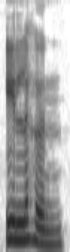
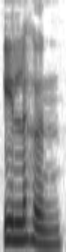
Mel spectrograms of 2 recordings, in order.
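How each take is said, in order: First: The middle consonants sound like l then h. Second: The middle consonants sound like l then h.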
